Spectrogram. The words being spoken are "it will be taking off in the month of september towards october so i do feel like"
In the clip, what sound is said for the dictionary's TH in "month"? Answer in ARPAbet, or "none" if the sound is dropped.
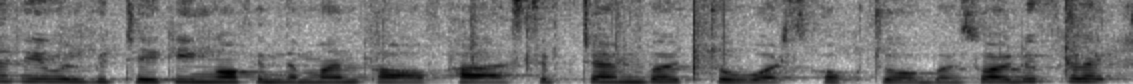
T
